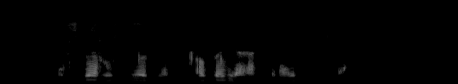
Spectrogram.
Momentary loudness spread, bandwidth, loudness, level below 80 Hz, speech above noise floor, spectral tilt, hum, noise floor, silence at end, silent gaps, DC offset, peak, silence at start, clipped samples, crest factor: 17 LU; 7.6 kHz; -49 LUFS; under -90 dBFS; over 40 dB; -1 dB/octave; none; under -90 dBFS; 1.1 s; none; under 0.1%; -26 dBFS; 0.6 s; under 0.1%; 24 dB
